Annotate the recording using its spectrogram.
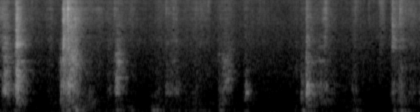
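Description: Fabric rustling in short, irregular bursts as layers of apron fabric are handled and turned at the sewing machine.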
